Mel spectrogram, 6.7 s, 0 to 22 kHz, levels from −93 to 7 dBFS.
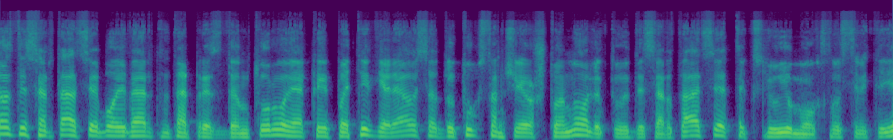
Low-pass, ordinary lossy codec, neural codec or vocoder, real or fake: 14.4 kHz; Opus, 16 kbps; codec, 32 kHz, 1.9 kbps, SNAC; fake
